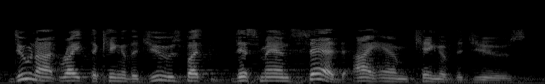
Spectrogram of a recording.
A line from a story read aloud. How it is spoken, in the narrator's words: Pilate answered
